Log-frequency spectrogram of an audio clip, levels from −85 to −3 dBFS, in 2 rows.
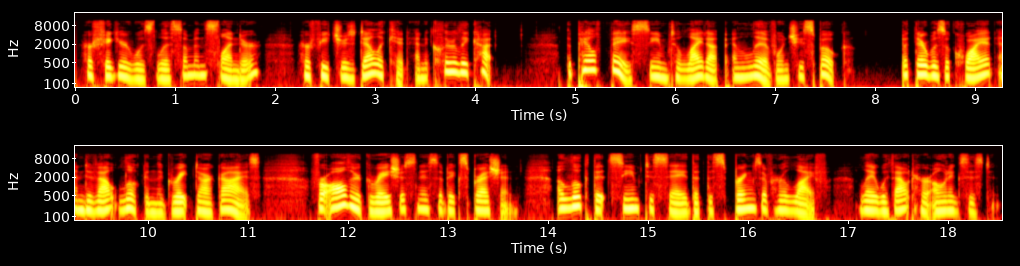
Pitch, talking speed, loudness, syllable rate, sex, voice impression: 170 Hz, 190 wpm, -19 LUFS, 5.4 syllables/s, female, very feminine, very adult-like, middle-aged, thin, tensed, slightly powerful, bright, slightly soft, very clear, fluent, cool, very intellectual, refreshing, very sincere, calm, friendly, reassuring, elegant, slightly sweet, lively, kind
